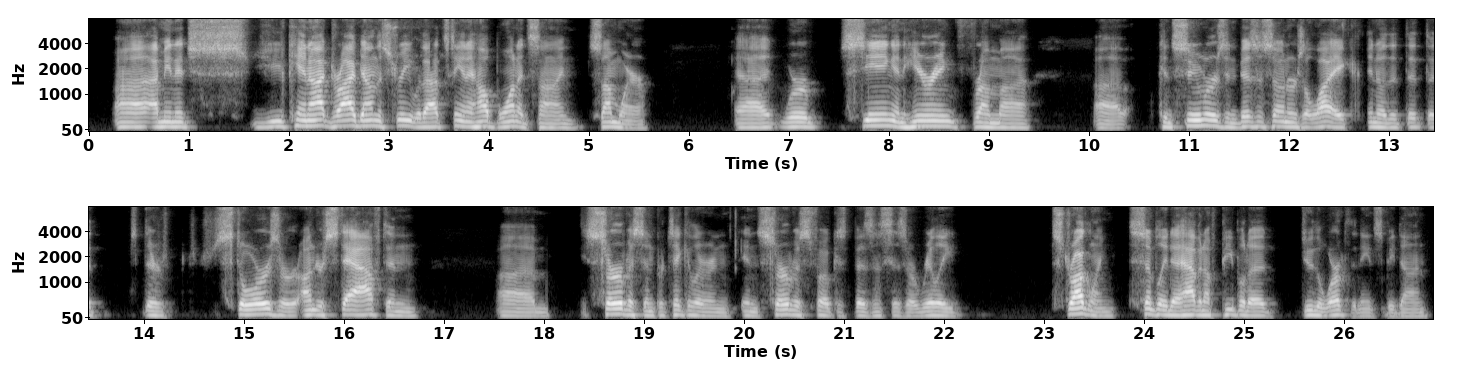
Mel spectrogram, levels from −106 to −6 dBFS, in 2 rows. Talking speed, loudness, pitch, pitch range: 150 wpm, -24 LUFS, 115 Hz, 105-130 Hz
